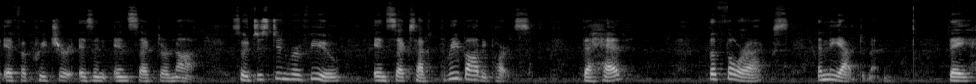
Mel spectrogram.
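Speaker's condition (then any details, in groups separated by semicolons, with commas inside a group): No condition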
